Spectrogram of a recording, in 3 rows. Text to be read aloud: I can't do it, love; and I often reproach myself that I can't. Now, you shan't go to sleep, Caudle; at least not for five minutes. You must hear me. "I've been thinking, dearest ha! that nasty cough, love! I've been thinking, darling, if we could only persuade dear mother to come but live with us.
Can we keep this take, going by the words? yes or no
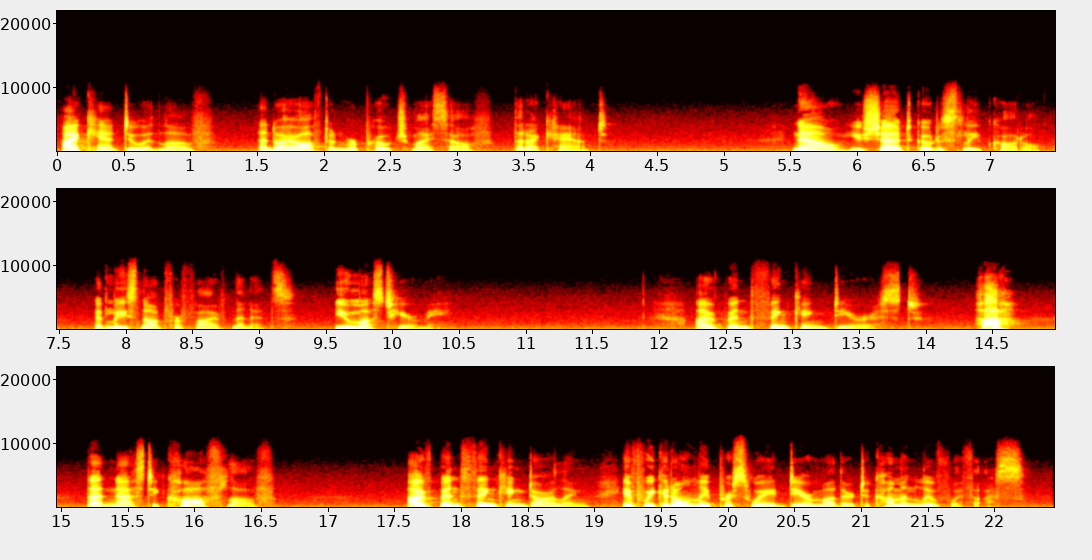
no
